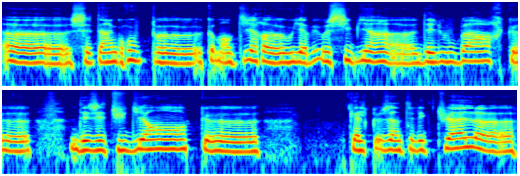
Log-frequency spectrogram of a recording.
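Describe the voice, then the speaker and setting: At a very slow pace, a woman speaks in a medium pitch with a dark, mellow tone and monotone, flat intonation, the sound dry and close with no echo against a quiet background. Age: 70s. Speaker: sociologist. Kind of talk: interview. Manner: hesitant, many fillers.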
